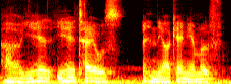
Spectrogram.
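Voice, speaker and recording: A man voicing a bookish young scholar from an arcane academy, speaking in a halting, hesitant way. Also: lowish voice, level tone, a little mellow, a little hiss or hum, close to an everyday voice. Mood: unsure.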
